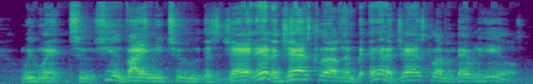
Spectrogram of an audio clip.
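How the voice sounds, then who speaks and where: In a Southern US accent, a man with a medium pitch talks at a fairly quick pace with hardly any pauses. His intonation is lively, and his loudness swings widely. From Florida. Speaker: podcast host. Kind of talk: casual chat. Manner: halting, many repetitions.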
